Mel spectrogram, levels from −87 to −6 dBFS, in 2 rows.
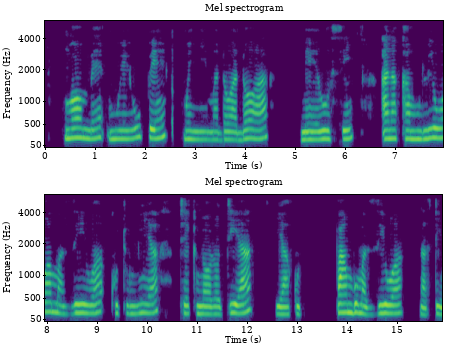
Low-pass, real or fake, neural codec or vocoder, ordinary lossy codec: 5.4 kHz; real; none; AAC, 32 kbps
